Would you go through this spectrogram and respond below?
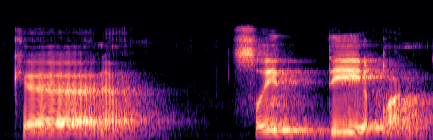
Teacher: സ്വാദിന് കസ്റുള്ളത് കൊണ്ട് കുറഞ്ഞ തഫ്ഖീം കൊടുക്കുക.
